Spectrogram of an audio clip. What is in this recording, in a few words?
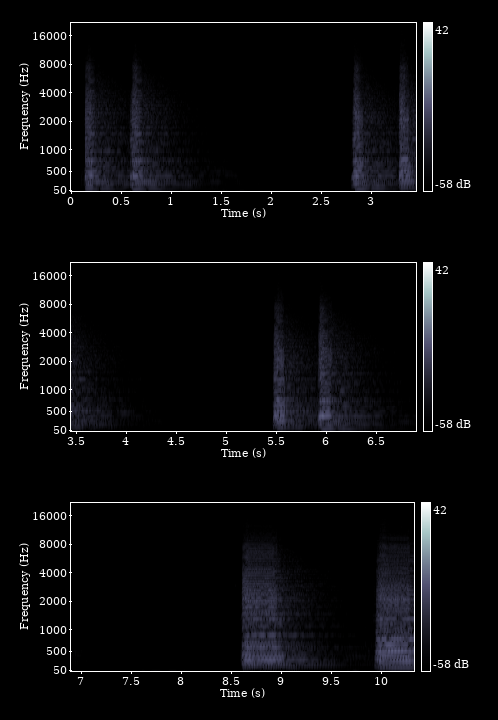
ORTF SCHOEPS, piano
